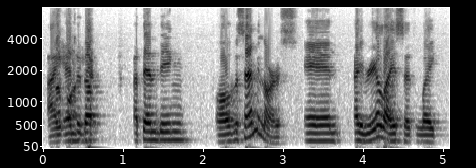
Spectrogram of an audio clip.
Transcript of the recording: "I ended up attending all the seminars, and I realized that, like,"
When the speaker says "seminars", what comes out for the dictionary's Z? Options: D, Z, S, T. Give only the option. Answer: S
